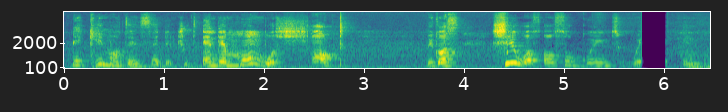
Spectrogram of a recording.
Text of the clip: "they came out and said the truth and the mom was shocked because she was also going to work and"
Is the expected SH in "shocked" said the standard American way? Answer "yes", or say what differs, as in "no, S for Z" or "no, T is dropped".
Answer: yes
